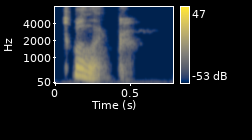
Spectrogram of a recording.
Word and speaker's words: Twi'lek: Jabba figures everything out and kills the Twi'lek and Why are you saying it like that? – how else do you pronounce it? – Twi'lek.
